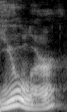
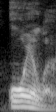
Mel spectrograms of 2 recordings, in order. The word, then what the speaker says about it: Euler: the last name is Euler but actually it's pronounced Euler so his name is oil this is Euler's number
